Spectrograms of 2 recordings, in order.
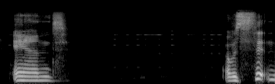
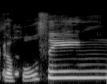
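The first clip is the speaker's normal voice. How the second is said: high, drawn-out disbelieving question; retold incredulity; 9 semitones higher, slower than usual. Asking brother about purple eyes, retold amazement. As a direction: stretch it upward in disbelief.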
